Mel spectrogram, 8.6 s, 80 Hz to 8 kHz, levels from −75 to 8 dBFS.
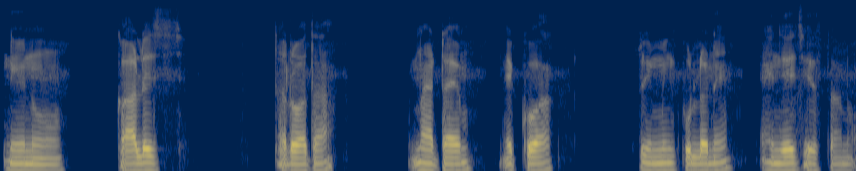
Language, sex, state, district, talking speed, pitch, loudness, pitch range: Telugu, male, Telangana, Nalgonda, 75 wpm, 110 Hz, -19 LUFS, 110-115 Hz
